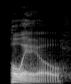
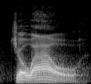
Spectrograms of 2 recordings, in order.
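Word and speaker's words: João: You say it like Joe. Okay, I was going to say Hoeo. So Joe is Joao.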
